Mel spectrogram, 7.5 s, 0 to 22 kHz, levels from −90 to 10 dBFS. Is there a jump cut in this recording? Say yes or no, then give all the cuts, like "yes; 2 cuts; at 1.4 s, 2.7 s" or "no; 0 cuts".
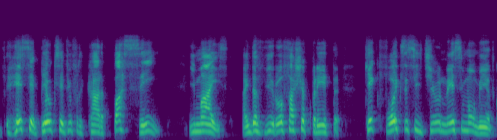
no; 0 cuts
